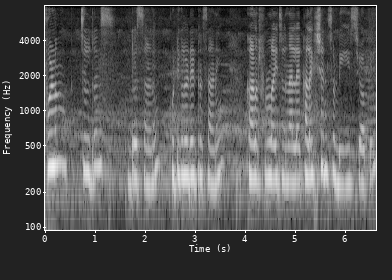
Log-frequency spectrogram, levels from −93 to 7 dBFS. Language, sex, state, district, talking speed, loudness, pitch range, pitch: Malayalam, female, Kerala, Kozhikode, 110 wpm, -17 LUFS, 255-300 Hz, 270 Hz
